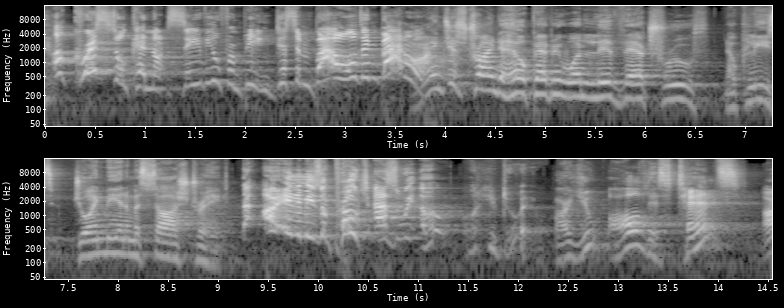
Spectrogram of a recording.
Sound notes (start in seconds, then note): none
